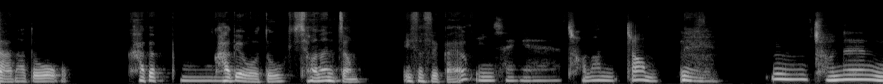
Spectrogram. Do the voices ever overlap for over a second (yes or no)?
no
